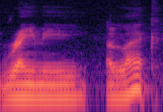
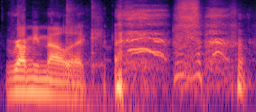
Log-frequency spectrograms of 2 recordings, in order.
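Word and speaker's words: Rami Malek: like you've got um what was his name raymie elec is that his name i think that i literally just had to read what the villain you're gonna kick yourself when i explain to pronounce remy malek yeah but yeah please don't hate me i'm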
